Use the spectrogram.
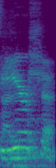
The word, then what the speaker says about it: Saoirse: Saoirse, because the S is before an A. So it's like a normal S, but then this S is before an E.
